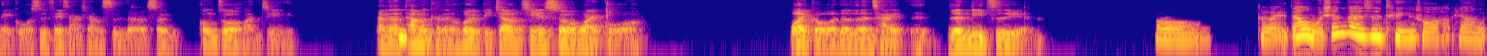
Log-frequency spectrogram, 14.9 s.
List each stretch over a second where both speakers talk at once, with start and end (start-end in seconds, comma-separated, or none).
none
